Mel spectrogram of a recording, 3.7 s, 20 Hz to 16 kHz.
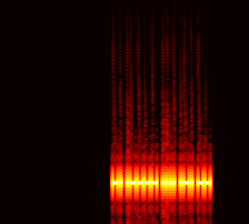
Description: Morse code, heard as a keyed tone, about 40 wpm, 700 Hz. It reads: N1HRM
